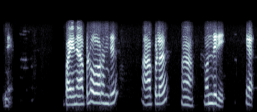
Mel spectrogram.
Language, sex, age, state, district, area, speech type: Malayalam, female, 60+, Kerala, Thiruvananthapuram, urban, conversation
